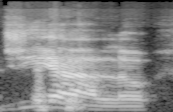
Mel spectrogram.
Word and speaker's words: giallo: You have to say it like that, giallo. I learned that from another podcast. Yeah, giallo. If you call it giallo, you're just missing something.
